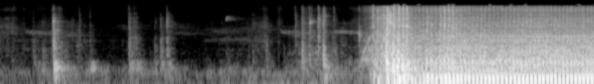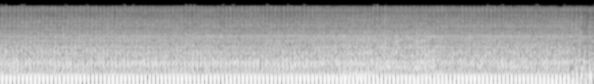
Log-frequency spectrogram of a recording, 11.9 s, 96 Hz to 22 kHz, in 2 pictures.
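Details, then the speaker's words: Honda HRX217HYA mower, under a year and under 5 hours of use, after replacing the failed auto choke part: starts on one pull and settles into a smooth, even run with no stumble. "So starting was an issue with me. Now it starts one pull. It should start."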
